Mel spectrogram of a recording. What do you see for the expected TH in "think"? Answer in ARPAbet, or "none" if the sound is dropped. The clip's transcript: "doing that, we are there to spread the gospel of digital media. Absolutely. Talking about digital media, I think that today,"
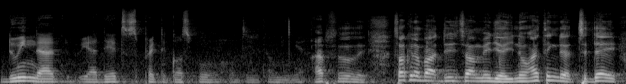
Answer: TH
